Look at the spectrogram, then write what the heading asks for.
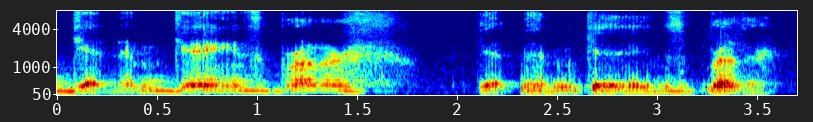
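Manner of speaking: high, pumped-up gym bro hype. Pretend. Greeting Grayson after his gym session, pumped-up gym bro hype.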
